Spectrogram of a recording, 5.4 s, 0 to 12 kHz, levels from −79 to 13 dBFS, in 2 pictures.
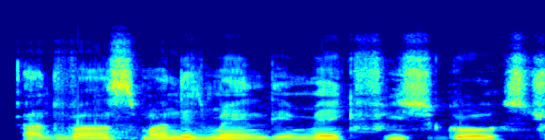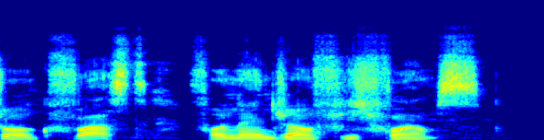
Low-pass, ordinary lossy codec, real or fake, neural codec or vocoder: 9.9 kHz; none; real; none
